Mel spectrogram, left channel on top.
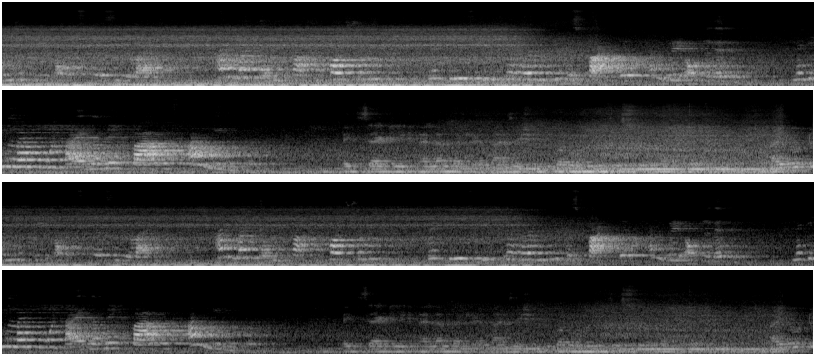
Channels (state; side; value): quieter; right; 6.0 dB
